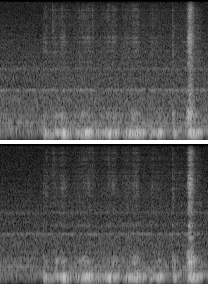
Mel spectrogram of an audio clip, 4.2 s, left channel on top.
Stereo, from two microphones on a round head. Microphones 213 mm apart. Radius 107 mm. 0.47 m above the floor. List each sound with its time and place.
0.9 s writing: 40° left (ahead or behind), 1.1 m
